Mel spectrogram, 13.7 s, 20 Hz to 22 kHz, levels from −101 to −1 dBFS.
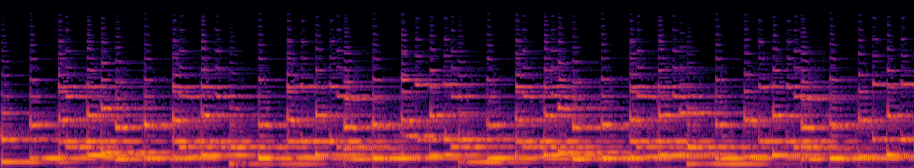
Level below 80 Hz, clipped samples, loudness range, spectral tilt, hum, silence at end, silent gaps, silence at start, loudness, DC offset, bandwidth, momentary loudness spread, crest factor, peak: -68 dBFS; under 0.1%; 1 LU; -7 dB/octave; none; 0 s; none; 0 s; -30 LUFS; under 0.1%; 8.8 kHz; 4 LU; 14 dB; -16 dBFS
